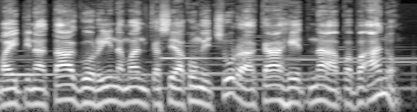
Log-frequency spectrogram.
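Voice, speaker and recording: A man's voice: mid-range voice, normal speed. A man working as a radio storyteller, reading a listener's letter in scripted, dramatic narration. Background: loud background music.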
